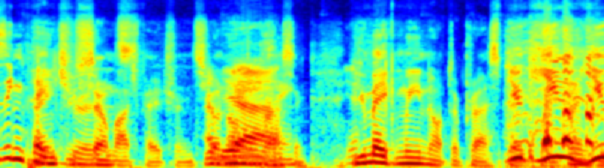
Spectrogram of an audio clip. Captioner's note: chuckling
